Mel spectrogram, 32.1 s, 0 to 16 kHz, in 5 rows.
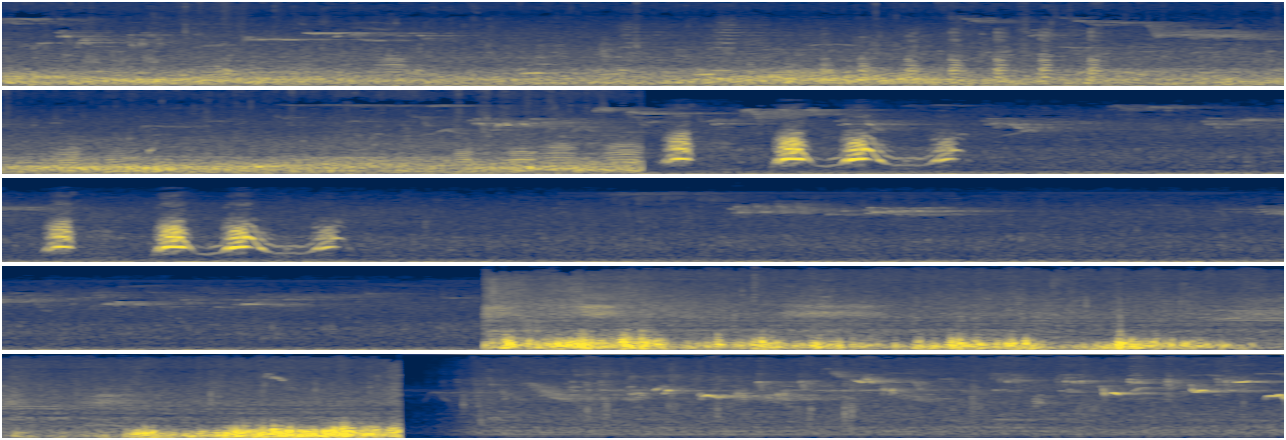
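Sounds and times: wind and water rumble: 0.0 - 32.0
dog barking in high yips: 9.7 - 11.2, 13.0 - 14.6.

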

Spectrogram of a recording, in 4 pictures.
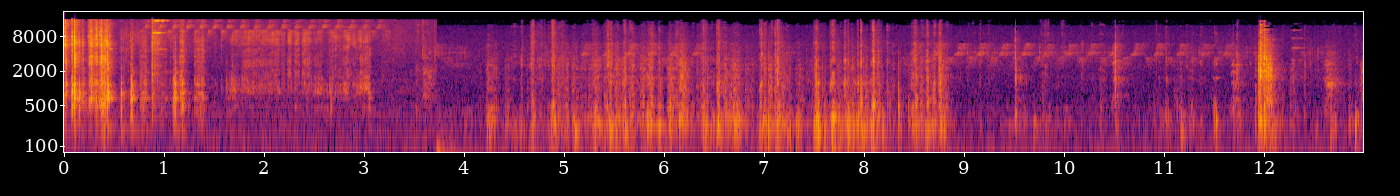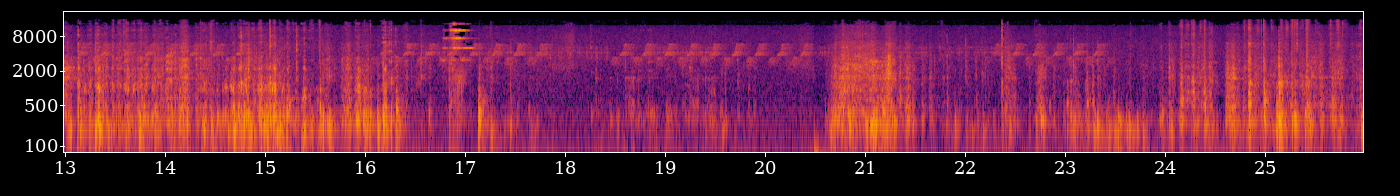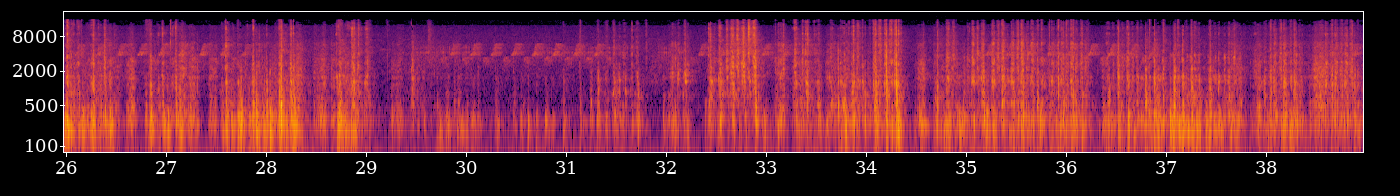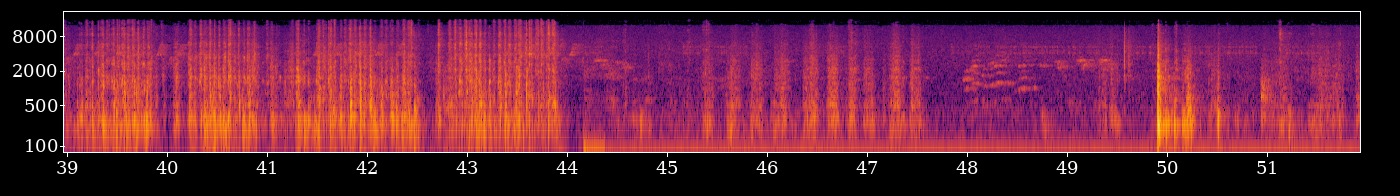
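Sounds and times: knife scraping metal frame: 0.0 - 8.9.

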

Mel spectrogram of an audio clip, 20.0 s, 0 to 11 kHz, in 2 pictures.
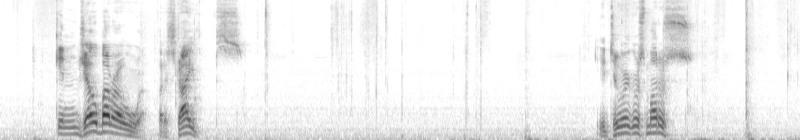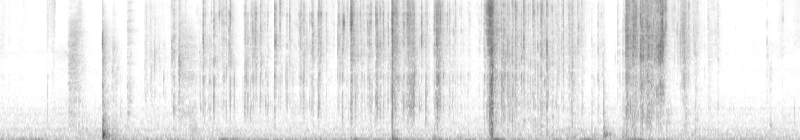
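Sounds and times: wrapper crinkling and tearing: 11.8 - 19.1.

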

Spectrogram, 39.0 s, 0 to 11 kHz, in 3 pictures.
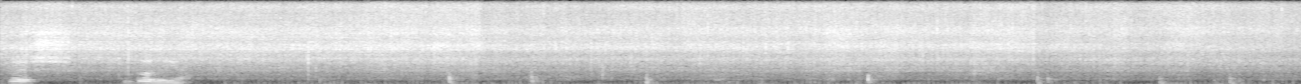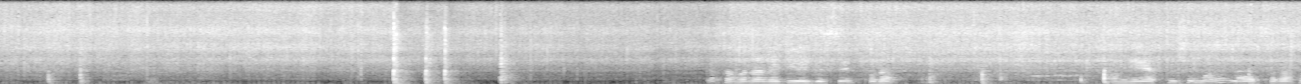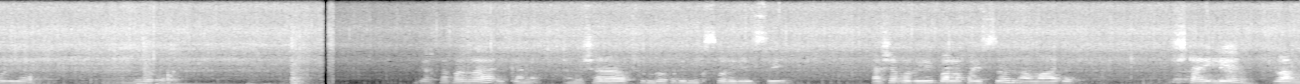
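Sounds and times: food sizzling in a frying pan: 0.0 - 39.0
wooden spatula scraping and tapping: 4.3 - 5.6, 6.3 - 9.0, 9.8 - 12.8, 13.4 - 14.7, 22.2 - 26.5.

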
